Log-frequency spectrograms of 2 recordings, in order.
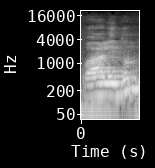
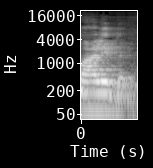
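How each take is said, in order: First: The word ends with an added 'un' sound. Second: The word ends on a plain 'u' vowel.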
